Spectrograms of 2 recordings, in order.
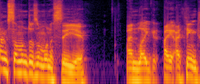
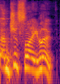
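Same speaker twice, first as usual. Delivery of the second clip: normal talking voice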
